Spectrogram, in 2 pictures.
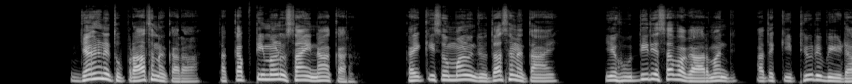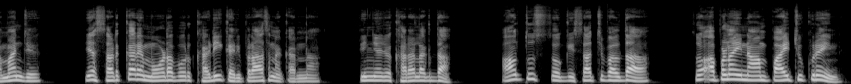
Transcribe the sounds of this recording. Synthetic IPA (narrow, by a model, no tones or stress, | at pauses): d͡ʒɛːɽ̃ɛ̃t̪̬upɾaːɾt̪ʰnakɐɾat̪akɐpʈimɐɽ̃ũsãːĩnakɐɾ | kɐkisomɐɽ̃ũd͡ʒod̪ɐsɽ̃ɛt̪ãːjẽ | jɐɦuːd̪iɾɛsɐbaɡʱaːɾmɐ̃nd͡ʒ | ɐt̪ɛkɪʈʰːiuɾebʱiːɽamɐ̃nd͡ʒ | jasɐɽkaɾɛmoːɽap̬ʊɾkʰɐɽikɐɾipɾaːɾt̪ʰnakɐɾna | t̪ɪ̃jãd͡ʒokʰɐɾalɐɡd̪a | ɐũt̪ʊsu̥soːɡisɐt͡ʃbɐld̪a | soʔɐp̬ɽ̃ainaːmpaːit͡ʃʊkɾɛɦɪn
